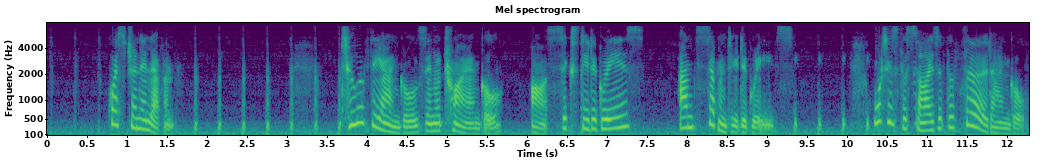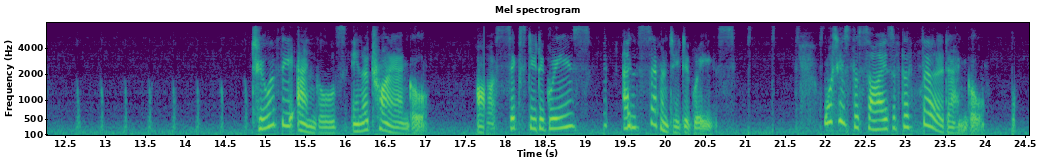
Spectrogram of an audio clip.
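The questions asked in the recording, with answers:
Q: What is the size of the third angle?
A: 50 degrees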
